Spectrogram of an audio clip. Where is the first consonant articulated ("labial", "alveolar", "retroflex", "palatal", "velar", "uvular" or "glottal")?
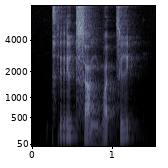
velar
